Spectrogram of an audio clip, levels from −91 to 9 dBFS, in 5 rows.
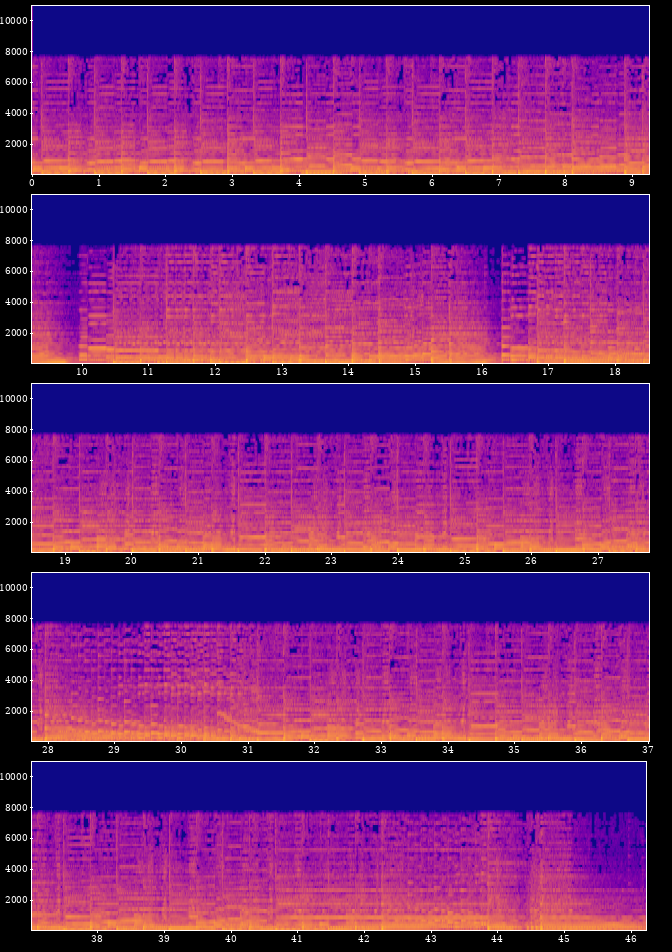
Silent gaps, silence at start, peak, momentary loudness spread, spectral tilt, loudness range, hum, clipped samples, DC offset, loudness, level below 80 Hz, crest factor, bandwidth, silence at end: none; 0 s; 0 dBFS; 2 LU; -6.5 dB/octave; 1 LU; none; under 0.1%; under 0.1%; -19 LUFS; -32 dBFS; 18 dB; 8 kHz; 0 s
